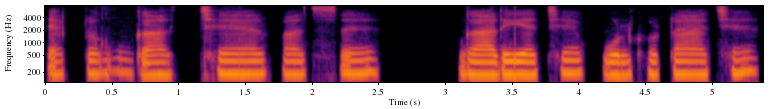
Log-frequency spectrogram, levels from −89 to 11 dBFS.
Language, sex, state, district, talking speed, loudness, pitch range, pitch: Bengali, female, West Bengal, Jalpaiguri, 100 wpm, -21 LUFS, 180-195 Hz, 185 Hz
